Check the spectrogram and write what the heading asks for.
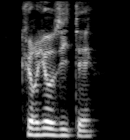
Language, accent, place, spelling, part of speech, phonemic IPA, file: French, France, Lyon, curiosités, noun, /ky.ʁjo.zi.te/, LL-Q150 (fra)-curiosités.wav
- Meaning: plural of curiosité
